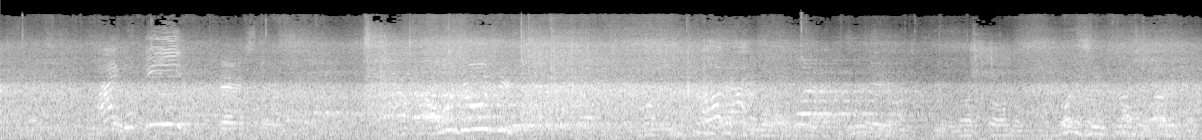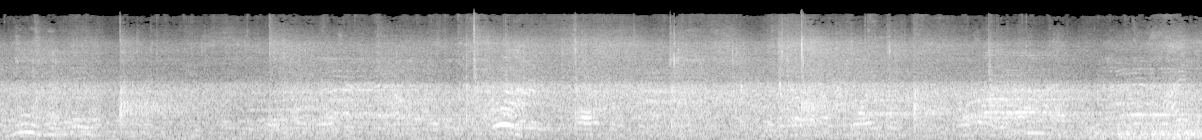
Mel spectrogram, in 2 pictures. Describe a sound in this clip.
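Players shout to one another in a large echoing rink.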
